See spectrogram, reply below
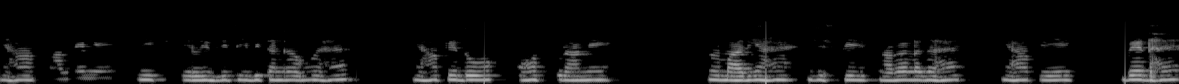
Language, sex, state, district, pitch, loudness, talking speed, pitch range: Hindi, female, Chhattisgarh, Balrampur, 200 Hz, -28 LUFS, 115 wpm, 195-210 Hz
